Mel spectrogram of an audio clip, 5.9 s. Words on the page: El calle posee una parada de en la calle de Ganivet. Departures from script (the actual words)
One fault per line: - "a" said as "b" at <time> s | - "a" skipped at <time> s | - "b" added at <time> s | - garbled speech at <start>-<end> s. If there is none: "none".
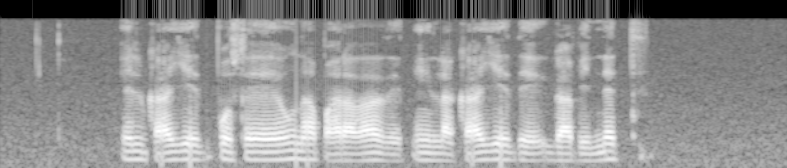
none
